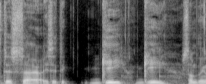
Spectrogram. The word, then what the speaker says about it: Xi: So that's a click in the very center of your mouth. Oh, dear. So it's Gi. Yeah, Honestly, probably the closest way to pronounce it would just be with a K, just ki.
